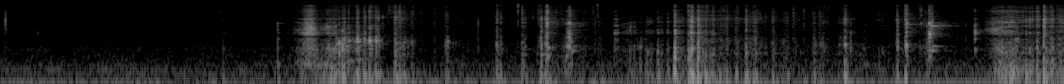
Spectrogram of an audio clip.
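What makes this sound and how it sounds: A palm-sized, dry, solid pink bar of soap is held in the hand while a metal blade shaves its surface. Quiet at first, the clip fills with bright, crunchy scraping and cutting strokes that come in uneven bursts.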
